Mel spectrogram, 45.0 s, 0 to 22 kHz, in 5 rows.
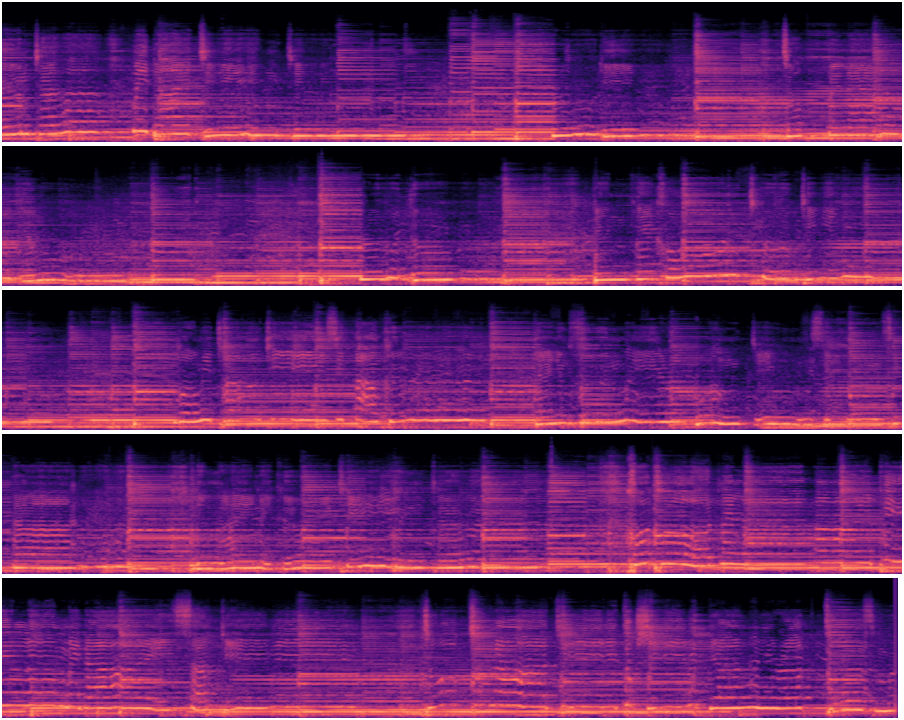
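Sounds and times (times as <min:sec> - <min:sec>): acoustic guitar: 0:00.0 - 0:44.9
person singing: 0:19.5 - 0:44.9.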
